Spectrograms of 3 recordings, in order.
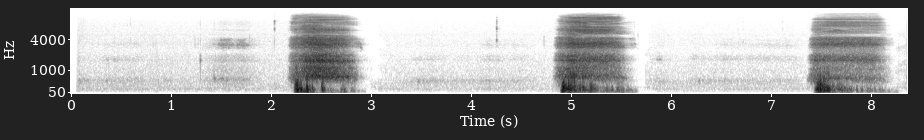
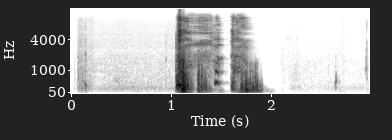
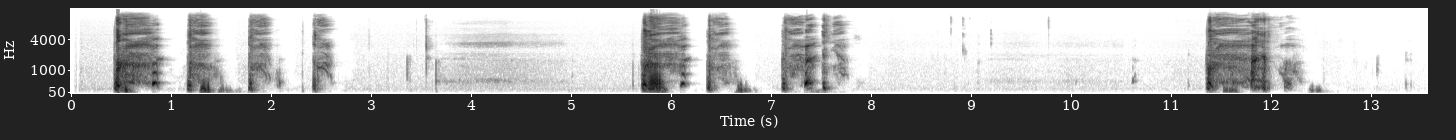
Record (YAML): exhalation_length: 8.4 s
exhalation_amplitude: 25650
exhalation_signal_mean_std_ratio: 0.3
cough_length: 3.0 s
cough_amplitude: 32768
cough_signal_mean_std_ratio: 0.23
three_cough_length: 13.6 s
three_cough_amplitude: 32768
three_cough_signal_mean_std_ratio: 0.26
survey_phase: beta (2021-08-13 to 2022-03-07)
age: 18-44
gender: Female
wearing_mask: 'No'
symptom_new_continuous_cough: true
symptom_runny_or_blocked_nose: true
symptom_sore_throat: true
symptom_fatigue: true
symptom_fever_high_temperature: true
symptom_headache: true
symptom_other: true
symptom_onset: 3 days
smoker_status: Never smoked
respiratory_condition_asthma: false
respiratory_condition_other: false
recruitment_source: Test and Trace
submission_delay: 1 day
covid_test_result: Positive
covid_test_method: RT-qPCR
covid_ct_value: 27.0
covid_ct_gene: ORF1ab gene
